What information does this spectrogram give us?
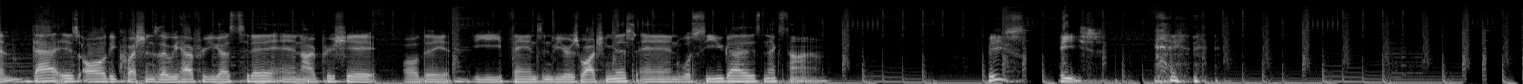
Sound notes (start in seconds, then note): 11.5 laughs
